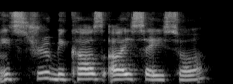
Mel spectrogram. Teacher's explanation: Rise-fall intonation. You go up and then you fall.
